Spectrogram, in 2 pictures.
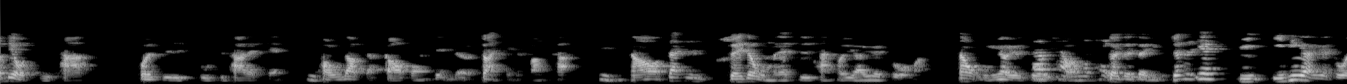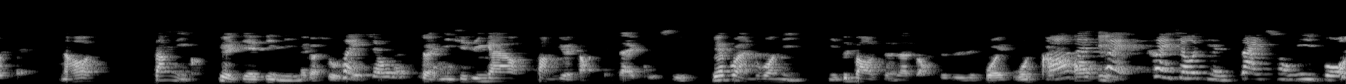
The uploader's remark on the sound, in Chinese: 我豬腦導致收音不太好。已經努力修復了。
